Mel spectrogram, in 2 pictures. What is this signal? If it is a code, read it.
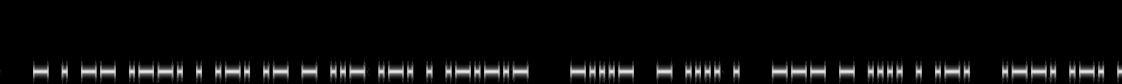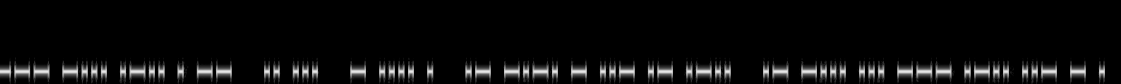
Morse code, heard as a keyed tone, about 25 wpm, 600 Hz. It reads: TEMPERATURE. <BT> THE OTHER PROBLEM IS THE ACTUAL ABSOLUTE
